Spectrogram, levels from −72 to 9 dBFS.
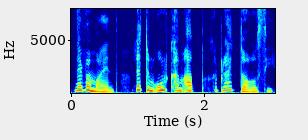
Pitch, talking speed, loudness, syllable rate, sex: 260 Hz, 175 wpm, -16 LUFS, 5.1 syllables/s, female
